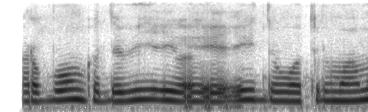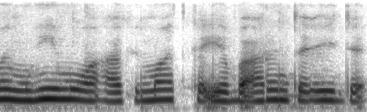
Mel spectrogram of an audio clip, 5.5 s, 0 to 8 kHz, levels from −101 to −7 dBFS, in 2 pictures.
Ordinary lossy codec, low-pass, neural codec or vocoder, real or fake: Opus, 24 kbps; 7.2 kHz; none; real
